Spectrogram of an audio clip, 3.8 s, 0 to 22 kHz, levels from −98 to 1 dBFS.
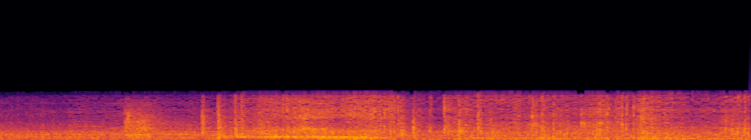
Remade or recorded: remade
